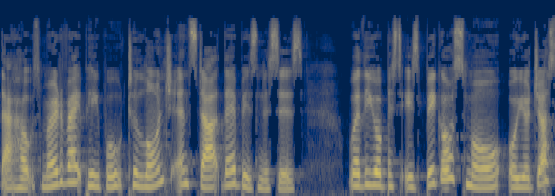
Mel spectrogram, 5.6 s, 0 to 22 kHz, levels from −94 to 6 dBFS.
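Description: At 3.88 s, compressed frames are skipped. Several frames, about 85 ms each, never play. The speech jumps forward roughly 0.3 s.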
